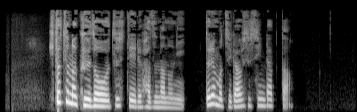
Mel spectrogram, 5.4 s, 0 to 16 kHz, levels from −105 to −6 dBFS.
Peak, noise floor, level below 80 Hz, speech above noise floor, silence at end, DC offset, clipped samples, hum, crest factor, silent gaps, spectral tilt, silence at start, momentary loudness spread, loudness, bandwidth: 0 dBFS; -77 dBFS; -58 dBFS; 57 dB; 1.05 s; under 0.1%; under 0.1%; none; 22 dB; none; -5.5 dB/octave; 0.75 s; 19 LU; -20 LUFS; 11.5 kHz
